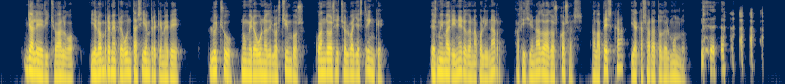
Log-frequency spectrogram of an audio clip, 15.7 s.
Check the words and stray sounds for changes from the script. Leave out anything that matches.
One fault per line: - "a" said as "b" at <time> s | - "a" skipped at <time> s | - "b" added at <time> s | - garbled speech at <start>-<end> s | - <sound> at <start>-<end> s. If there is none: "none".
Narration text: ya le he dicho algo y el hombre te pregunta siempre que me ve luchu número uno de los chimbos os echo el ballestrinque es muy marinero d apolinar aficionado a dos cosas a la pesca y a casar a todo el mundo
- "te" said as "me" at 2.2 s
- "cuándo" added at 6.3 s
- laugh at 14.0-15.3 s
